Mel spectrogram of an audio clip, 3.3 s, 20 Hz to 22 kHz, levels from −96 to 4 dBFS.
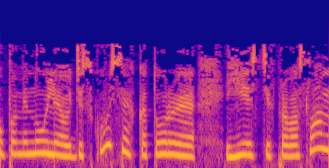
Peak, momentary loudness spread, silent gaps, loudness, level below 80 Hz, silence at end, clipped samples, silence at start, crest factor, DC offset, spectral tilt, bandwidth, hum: -6 dBFS; 4 LU; none; -17 LUFS; -46 dBFS; 0 s; under 0.1%; 0 s; 10 dB; under 0.1%; -4 dB/octave; 8.8 kHz; none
